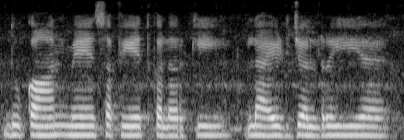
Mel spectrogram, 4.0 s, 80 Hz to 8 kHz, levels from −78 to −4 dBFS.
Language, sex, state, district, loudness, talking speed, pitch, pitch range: Hindi, female, Uttar Pradesh, Shamli, -17 LUFS, 135 wpm, 190 Hz, 185-190 Hz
